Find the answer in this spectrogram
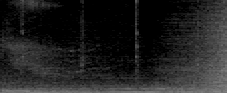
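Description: Low sustained drone of a horror film score, steady held tones over a deep rumble, with a couple of faint ticks in the middle.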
